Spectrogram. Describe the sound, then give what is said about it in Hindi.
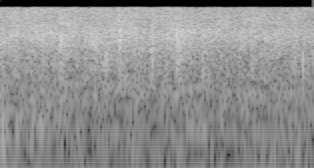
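An audience claps together in a dense, even wash of many hands, steady and loud from start to finish. “तो एक बार तनुजा बहन के लिए हम लोग ताली बजाएंगे।”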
